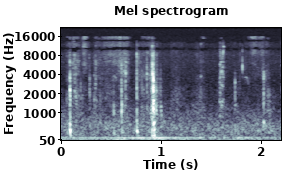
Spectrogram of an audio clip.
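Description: Near silence with a few faint clicks and light rustles of a small battery pack and its cable being handled and taken out of its packaging.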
